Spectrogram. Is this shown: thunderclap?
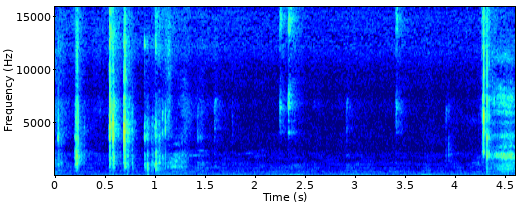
no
